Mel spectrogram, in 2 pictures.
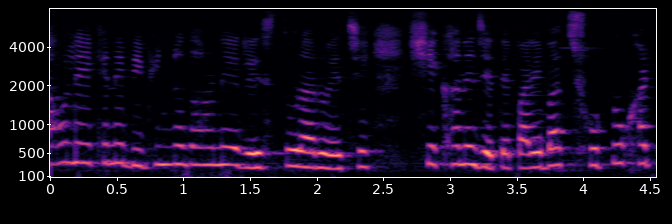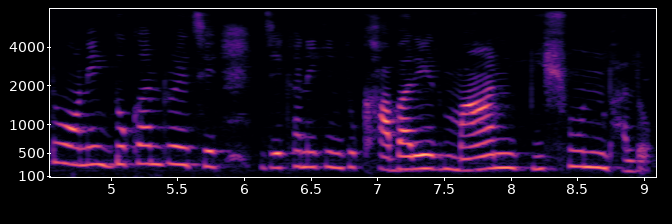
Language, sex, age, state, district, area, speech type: Bengali, female, 60+, West Bengal, Purulia, urban, spontaneous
